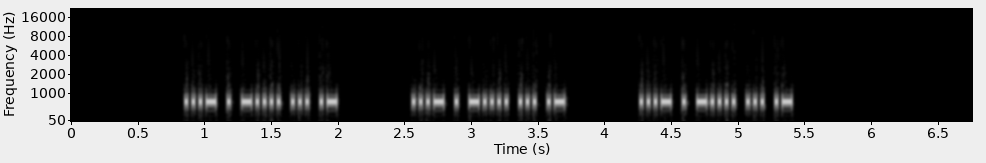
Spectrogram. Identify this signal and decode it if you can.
Morse code, heard as a keyed tone, about 46 wpm, 700 Hz. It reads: VE6SA VE6SA VE6SA
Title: DXCC-100 Call Signs - 5 Characters - Repeated 3x - 45wpm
